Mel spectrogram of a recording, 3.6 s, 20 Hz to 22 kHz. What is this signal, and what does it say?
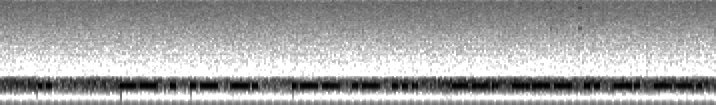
Morse code, heard as a keyed tone, about 50 wpm, 690 Hz. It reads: I MEAN WAS GOING
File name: archived / CRSnet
